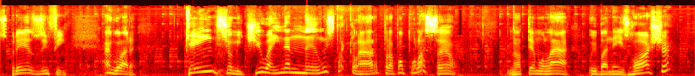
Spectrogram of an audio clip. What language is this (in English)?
Portuguese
